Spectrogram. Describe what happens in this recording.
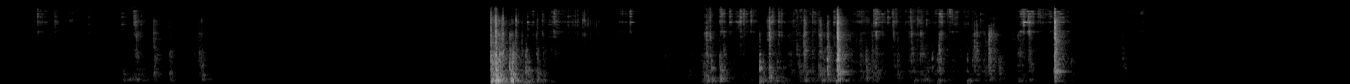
I took keychain out of my pocket and opened the enterence door.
